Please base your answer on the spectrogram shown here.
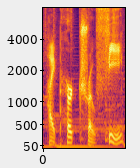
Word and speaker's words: hypertrophy: it's a confusing word many people don't even know how to say it hypertrophy is the right way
